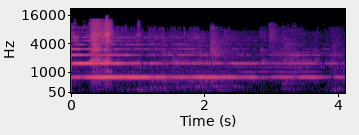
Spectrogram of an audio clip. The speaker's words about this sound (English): We always know when that whistle blows, nobody can hear. So I'll see if it comes back.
